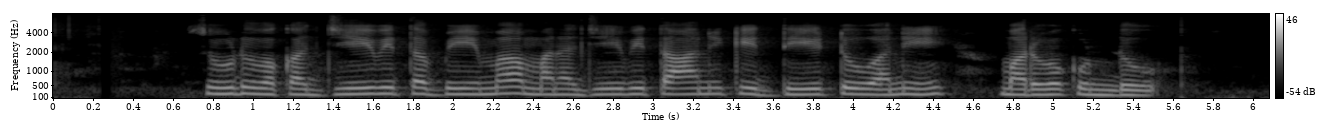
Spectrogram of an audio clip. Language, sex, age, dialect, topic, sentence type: Telugu, male, 31-35, Telangana, banking, statement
